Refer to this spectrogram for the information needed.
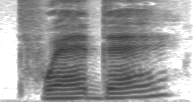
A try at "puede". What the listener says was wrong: only one push.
